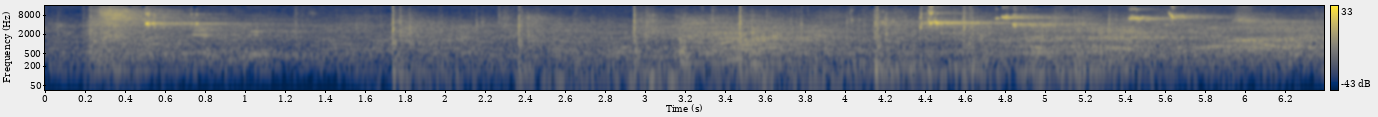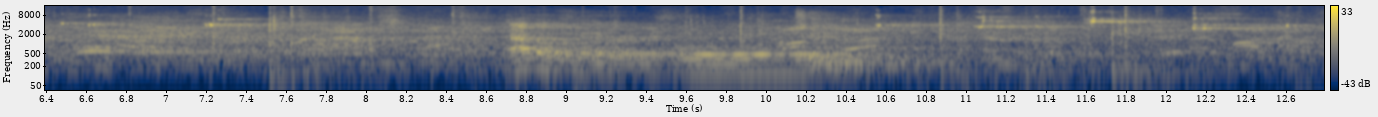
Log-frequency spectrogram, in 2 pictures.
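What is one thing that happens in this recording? Spectators talk and shout in a large echoing gym.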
